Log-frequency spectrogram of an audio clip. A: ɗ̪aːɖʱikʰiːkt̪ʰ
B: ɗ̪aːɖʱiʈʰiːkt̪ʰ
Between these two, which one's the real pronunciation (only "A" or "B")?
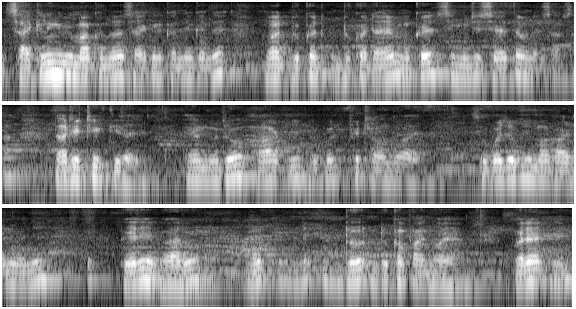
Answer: B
